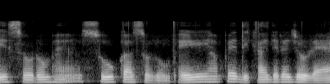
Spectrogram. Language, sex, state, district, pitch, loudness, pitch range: Hindi, male, Haryana, Rohtak, 115 Hz, -18 LUFS, 105-115 Hz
